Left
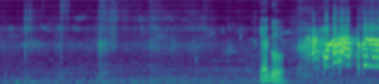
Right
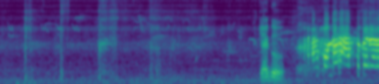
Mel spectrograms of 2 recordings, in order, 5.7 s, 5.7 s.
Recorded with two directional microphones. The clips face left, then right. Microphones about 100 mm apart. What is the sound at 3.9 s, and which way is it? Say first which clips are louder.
Speech: left 3 dB; 50° left (ahead or behind).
